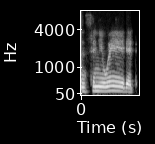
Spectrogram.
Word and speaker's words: insinuate: So, Insinuated. no, you see, you keep making way big, but it's not big. It's sin that's big.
